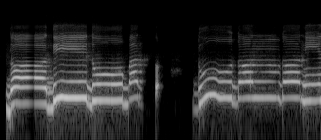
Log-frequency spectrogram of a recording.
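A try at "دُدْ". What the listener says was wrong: Jangan doni, dode. Jangan kol-kolah ya. Doni, dod. Doni, dod. Karena ini bukan kol-kolah ya. Bukan kol-kolah. Doni, dod.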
